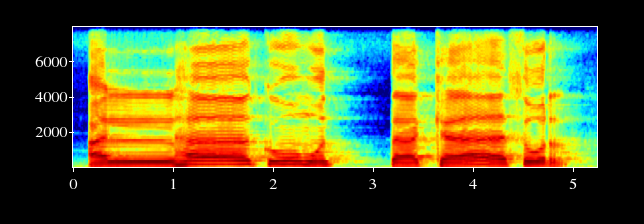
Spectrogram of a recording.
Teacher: alhaakumut Ta Ya ditahan dan ditekan di sini ya kumut takatur huruf k kita panjangkan dua harakat karena di depan huruf k terdapat Alif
